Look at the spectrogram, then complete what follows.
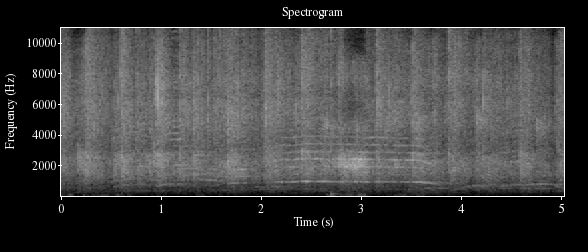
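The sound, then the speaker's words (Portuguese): An audience applauds steadily for several seconds, a dense, continuous wash of many hands clapping at an even, fairly loud level with a few scattered sharper claps and faint voices underneath. “Dê um aplauso bem forte a Jesus.”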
